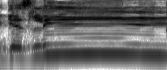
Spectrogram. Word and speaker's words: Gasly: On the other hand, Pierre Gasly, he's having a great season. No, you need to say his name properly. Pierre Gasly! Pierre Gasly, exceptionnel! Come on, that's very 2020 talk.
